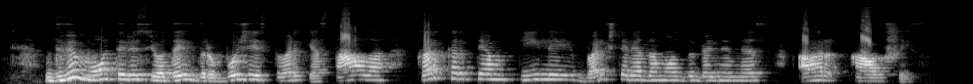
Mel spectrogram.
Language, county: Lithuanian, Vilnius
